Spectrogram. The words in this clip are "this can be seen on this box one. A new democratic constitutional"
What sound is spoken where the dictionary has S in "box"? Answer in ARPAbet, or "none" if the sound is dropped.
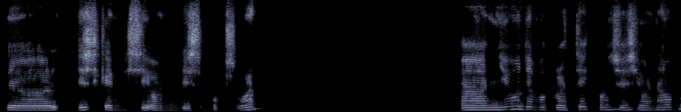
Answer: S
